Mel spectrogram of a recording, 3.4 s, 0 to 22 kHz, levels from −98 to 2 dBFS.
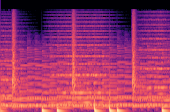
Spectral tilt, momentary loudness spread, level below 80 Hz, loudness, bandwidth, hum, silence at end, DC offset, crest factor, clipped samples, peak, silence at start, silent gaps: -5.5 dB/octave; 5 LU; -18 dBFS; -17 LUFS; 15.5 kHz; none; 0 s; under 0.1%; 16 dB; under 0.1%; 0 dBFS; 0 s; none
